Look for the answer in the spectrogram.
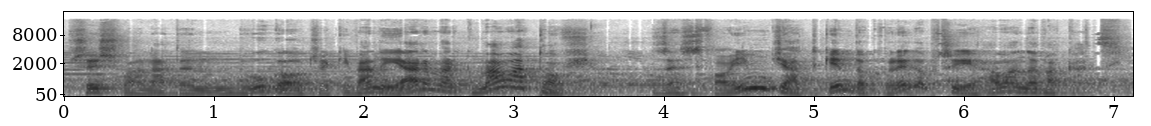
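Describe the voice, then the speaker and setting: A man narrating a children's audio story in an expressive, storytelling way. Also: mid-range voice. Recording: roomy sound with music behind.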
